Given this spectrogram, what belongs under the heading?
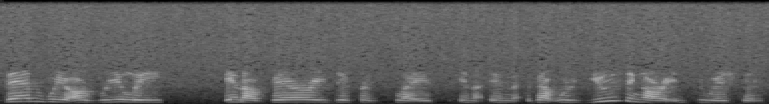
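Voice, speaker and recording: She is in her late sixties, a guest counselor interviewed by telephone, and her explanations come across with emphasis. The voice is fairly high and moderately paced, heard through a hissy, noisy line.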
